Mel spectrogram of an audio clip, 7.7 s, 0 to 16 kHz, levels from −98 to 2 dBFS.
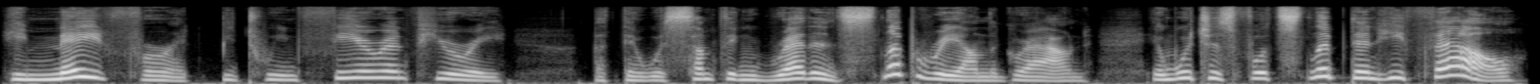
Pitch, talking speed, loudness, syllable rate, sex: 220 Hz, 200 wpm, -18 LUFS, 5.0 syllables/s, female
